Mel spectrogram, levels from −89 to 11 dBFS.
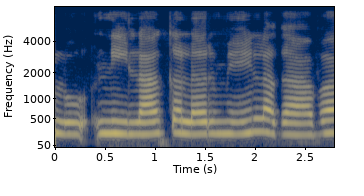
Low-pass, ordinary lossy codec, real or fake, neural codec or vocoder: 7.2 kHz; none; fake; codec, 44.1 kHz, 7.8 kbps, DAC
